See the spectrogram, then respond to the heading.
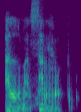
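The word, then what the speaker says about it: المسرة: Nah, ini dibacanya almasarratu. Nah, begitu ya.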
